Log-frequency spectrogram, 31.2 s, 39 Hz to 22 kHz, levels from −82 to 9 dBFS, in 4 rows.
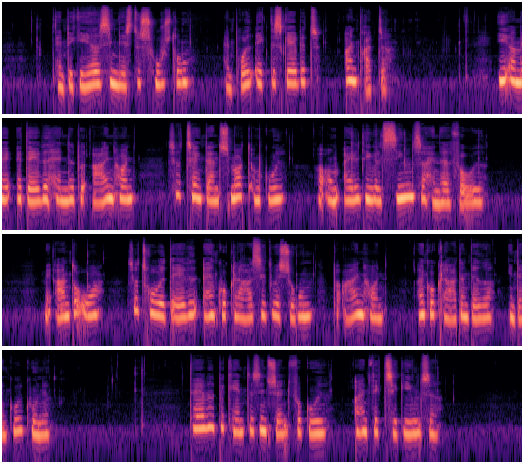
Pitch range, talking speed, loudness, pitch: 205-235 Hz, 130 wpm, -18 LUFS, 220 Hz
